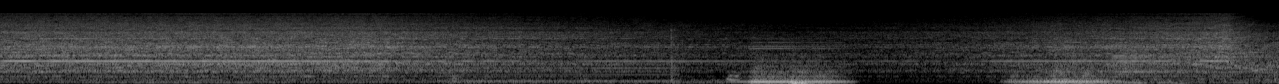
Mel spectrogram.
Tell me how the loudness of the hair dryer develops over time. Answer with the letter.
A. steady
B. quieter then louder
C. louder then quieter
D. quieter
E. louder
B.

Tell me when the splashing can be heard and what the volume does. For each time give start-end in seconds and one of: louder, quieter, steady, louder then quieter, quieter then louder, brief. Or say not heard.
not heard.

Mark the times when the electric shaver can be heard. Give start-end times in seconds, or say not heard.
4.3-8.6, 10.0-12.7.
